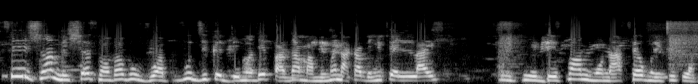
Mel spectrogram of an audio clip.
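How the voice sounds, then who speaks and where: A woman's voice: mid-range voice, expressive, moderate pace, mellow, faint music behind. A woman speaking on a live stream, rambling and repeating herself as she apologizes with emotion. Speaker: social media livestreamer. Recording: dull lo-fi phone audio.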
